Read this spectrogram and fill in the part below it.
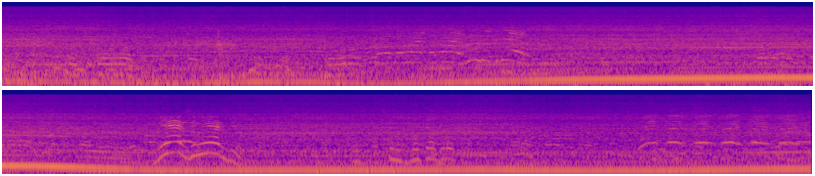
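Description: An off-road vehicle's engine hums low and steady, revving up as it climbs a muddy bank.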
